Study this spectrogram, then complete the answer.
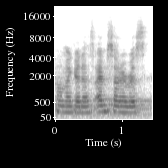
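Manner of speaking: ordinary talk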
